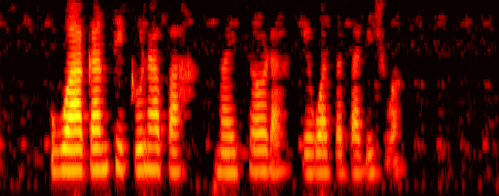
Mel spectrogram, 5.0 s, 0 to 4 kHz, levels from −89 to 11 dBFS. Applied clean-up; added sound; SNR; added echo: classical method Wiener filter.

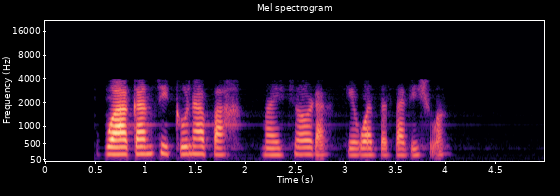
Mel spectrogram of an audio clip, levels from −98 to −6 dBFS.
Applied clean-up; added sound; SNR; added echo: neural mask model DeepFilterNet 3.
